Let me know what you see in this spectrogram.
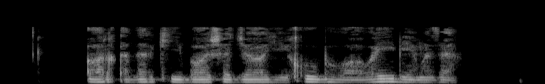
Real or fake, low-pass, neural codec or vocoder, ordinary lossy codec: real; 7.2 kHz; none; MP3, 24 kbps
